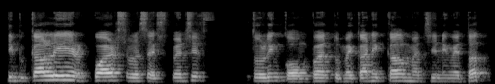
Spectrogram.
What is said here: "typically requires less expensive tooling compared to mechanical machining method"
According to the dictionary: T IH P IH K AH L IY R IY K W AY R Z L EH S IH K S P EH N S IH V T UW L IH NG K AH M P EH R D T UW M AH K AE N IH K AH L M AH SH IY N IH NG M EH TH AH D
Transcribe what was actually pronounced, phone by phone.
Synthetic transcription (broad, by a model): T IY P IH K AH L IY R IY K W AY R S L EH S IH K S P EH N S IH F T UW L IH NG K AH M P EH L T UW M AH K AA N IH K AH L M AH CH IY N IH NG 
